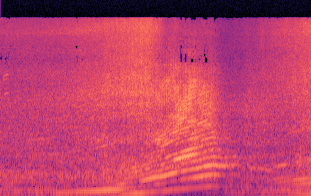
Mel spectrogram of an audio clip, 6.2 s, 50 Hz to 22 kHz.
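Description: BMW M5 E60's 5.0-litre S85 V10 accelerating away, its revs climbing steadily, falling back about four seconds in, then climbing again.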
